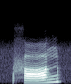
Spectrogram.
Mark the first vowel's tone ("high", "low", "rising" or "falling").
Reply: rising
